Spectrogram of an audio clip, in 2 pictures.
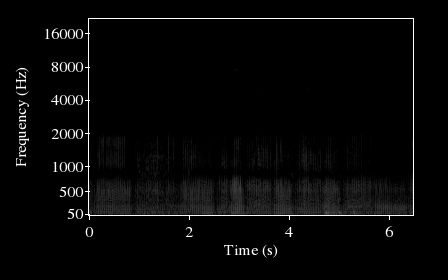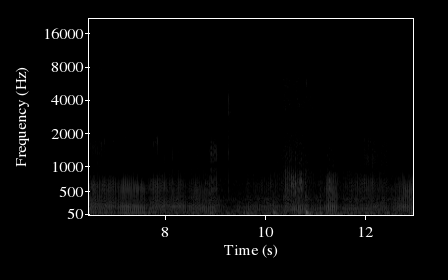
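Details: Cat; purr; contentment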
